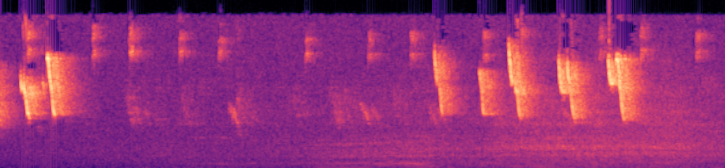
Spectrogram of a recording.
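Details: A caged saffron finch with newly hatched young: high, down-slurred notes, loud at the start, then softer faint notes before a fresh run of five or six sharp falling notes, with background hiss.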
